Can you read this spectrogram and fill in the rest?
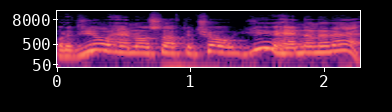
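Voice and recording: A man's high-pitched voice at a fast pace with lively intonation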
